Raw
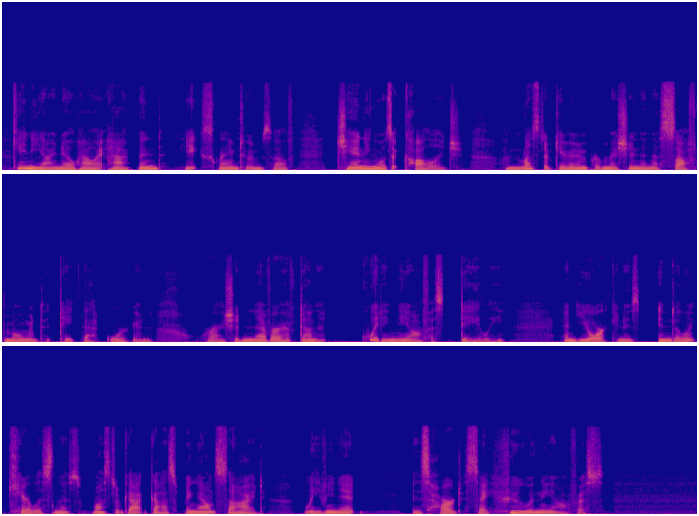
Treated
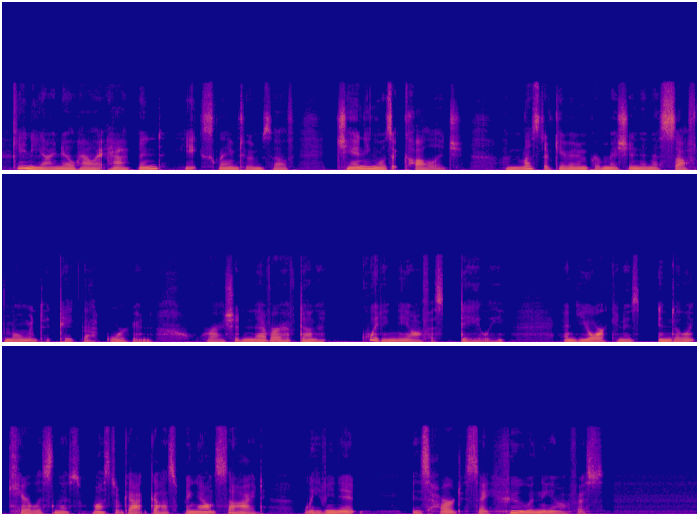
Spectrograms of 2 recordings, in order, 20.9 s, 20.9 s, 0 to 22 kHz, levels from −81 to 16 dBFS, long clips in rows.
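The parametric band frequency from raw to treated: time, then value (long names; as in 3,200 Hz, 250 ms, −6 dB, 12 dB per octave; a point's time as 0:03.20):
parametric band +12.5 dB 0.27 octaves
0:00.97 1,900 Hz
0:01.85 6,700 Hz
0:07.00 6,700 Hz
0:07.96 1,100 Hz
0:16.44 1,100 Hz
0:17.39 380 Hz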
